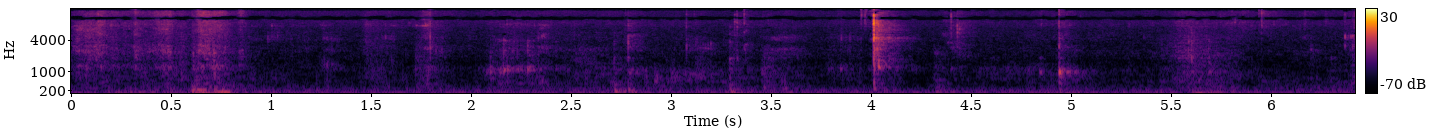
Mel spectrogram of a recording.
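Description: A person chewing mouthfuls of hand-eaten rice, with soft mouth clicks and ticks scattered through it and one sharper tick about two-thirds of the way in.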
